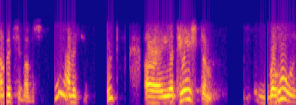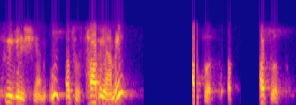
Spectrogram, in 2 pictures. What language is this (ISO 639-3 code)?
san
